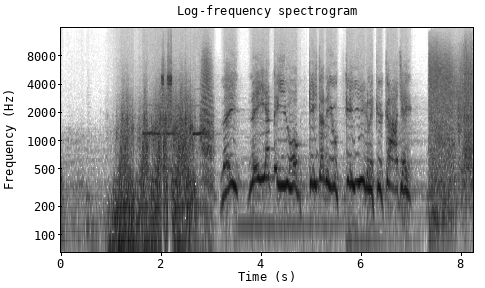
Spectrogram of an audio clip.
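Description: A young man speaks with force.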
